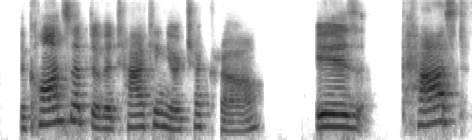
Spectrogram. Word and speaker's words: chakra: mispronunciation of the word chakra, it's not anything else. It's called chakra with a cha sound, almost like Charlie. Chakra, correct. Yeah, chakra.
